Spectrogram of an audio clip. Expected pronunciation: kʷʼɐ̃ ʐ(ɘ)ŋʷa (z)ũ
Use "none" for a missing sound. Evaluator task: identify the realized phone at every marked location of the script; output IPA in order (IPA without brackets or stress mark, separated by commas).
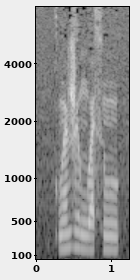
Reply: ɘ, s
